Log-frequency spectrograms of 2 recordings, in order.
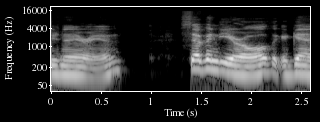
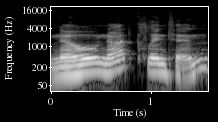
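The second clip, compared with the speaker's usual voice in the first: normal talking voice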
